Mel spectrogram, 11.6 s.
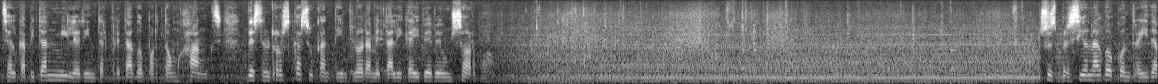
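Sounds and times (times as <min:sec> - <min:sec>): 
speech: 0:00.0 - 0:05.3, 0:10.4 - 0:11.5
waves crashing against the armour of landing craft: 0:04.8 - 0:11.2.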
